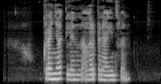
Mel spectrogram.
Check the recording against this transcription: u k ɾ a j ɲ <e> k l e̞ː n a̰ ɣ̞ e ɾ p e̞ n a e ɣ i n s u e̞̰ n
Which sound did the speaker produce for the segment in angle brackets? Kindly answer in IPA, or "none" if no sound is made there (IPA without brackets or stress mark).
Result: a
